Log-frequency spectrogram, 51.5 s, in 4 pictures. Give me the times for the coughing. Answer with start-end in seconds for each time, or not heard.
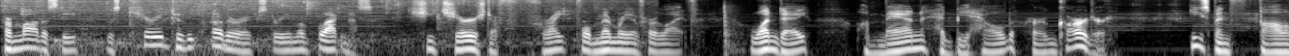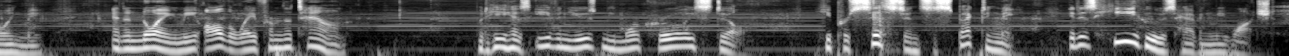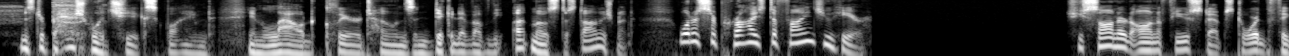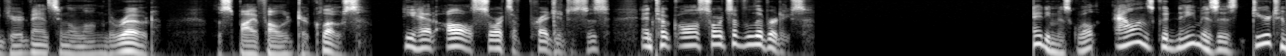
25.6-26.9.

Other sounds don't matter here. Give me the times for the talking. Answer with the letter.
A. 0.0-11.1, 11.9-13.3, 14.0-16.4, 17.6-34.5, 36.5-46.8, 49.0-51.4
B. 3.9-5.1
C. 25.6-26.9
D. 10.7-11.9
A.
